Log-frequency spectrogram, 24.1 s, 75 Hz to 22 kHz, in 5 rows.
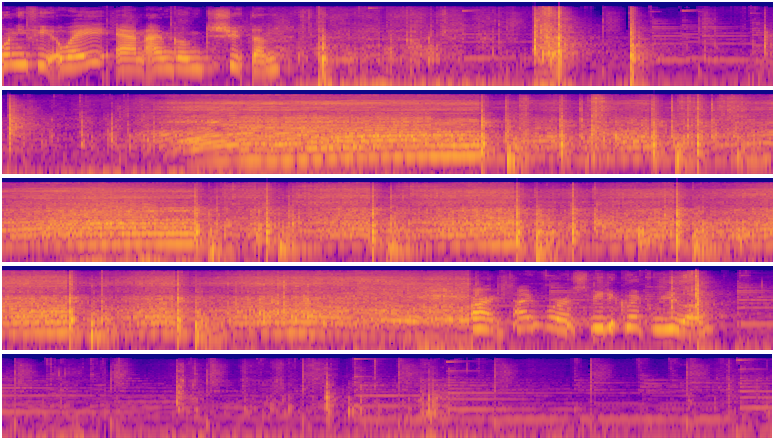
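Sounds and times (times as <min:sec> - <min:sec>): flywheel motor whine: 0:05.6 - 0:17.4.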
